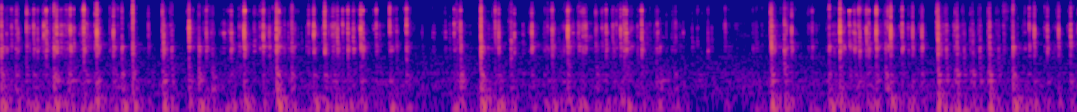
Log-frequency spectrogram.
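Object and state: Plastic mechanical keyboard.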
